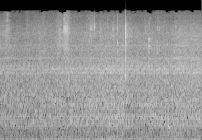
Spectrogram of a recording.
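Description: Furnace running in the basement, a steady low rumble, with a few faint clicks of the ratchet and extension being handled.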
